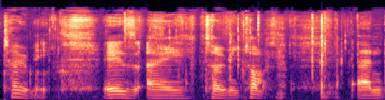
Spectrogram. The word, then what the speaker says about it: TOMY: I think it's I think you'll find it's pronounced Tomy is a Tomy Thomas and uh as you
